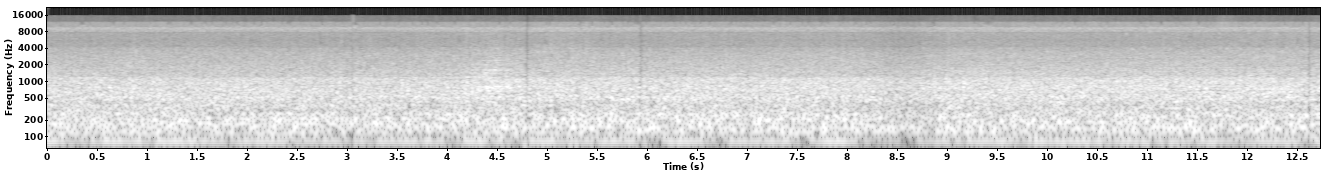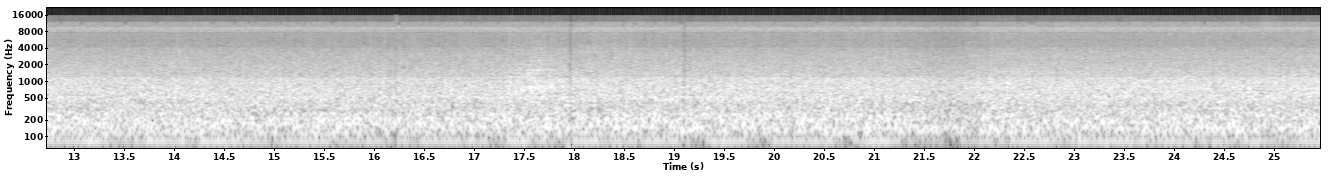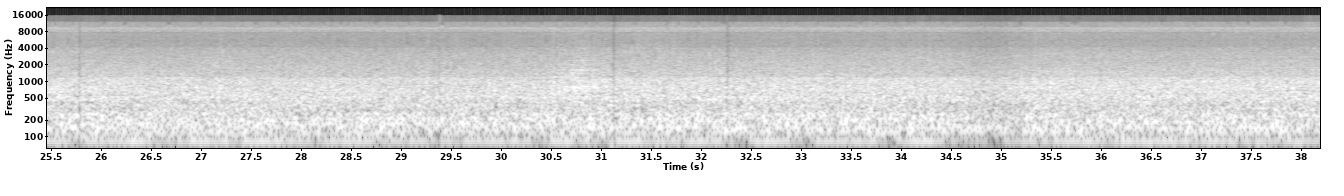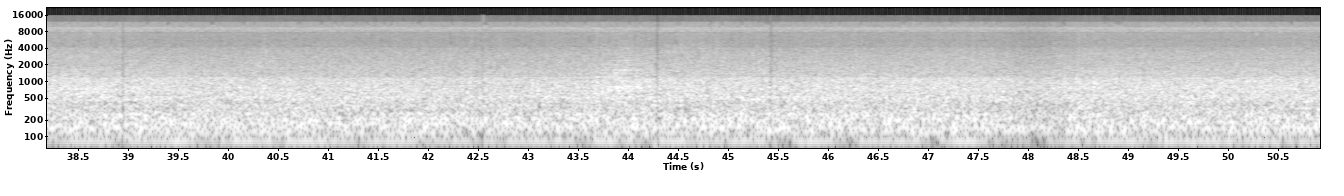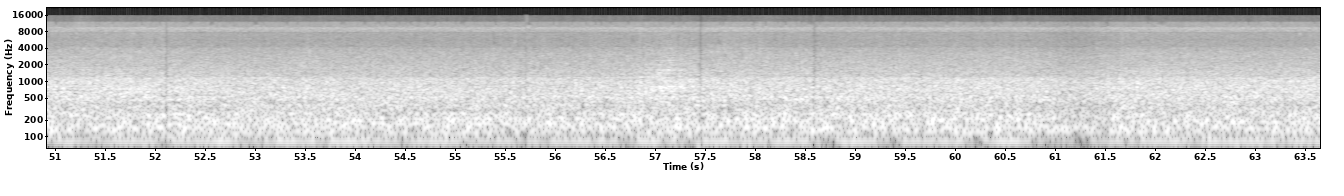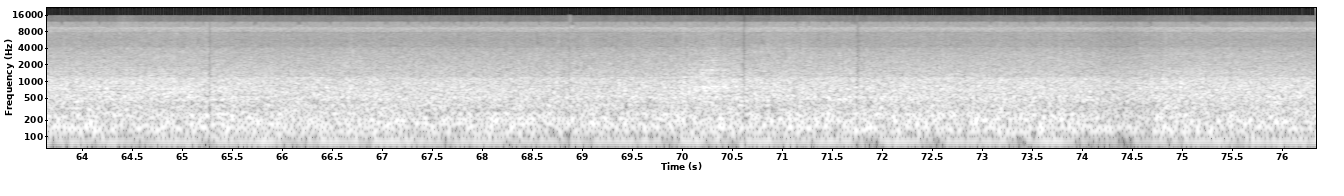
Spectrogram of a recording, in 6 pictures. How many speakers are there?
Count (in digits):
0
